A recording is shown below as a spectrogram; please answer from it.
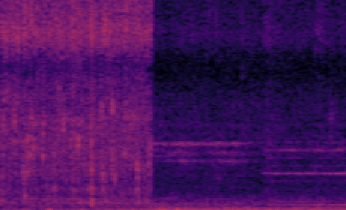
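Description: Catla fish frying in hot mustard oil in a kadai, giving a steady, dense sizzle throughout that turns a little softer partway through.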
